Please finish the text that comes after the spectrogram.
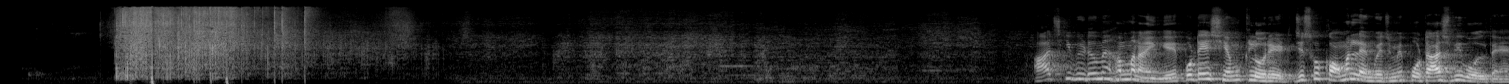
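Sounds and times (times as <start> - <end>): chemical mixture fizzing and popping: 1.0 - 7.1.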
